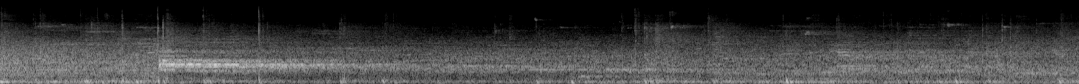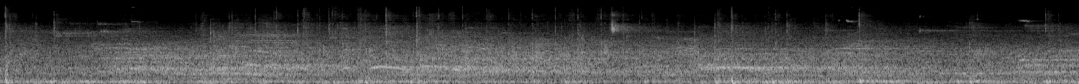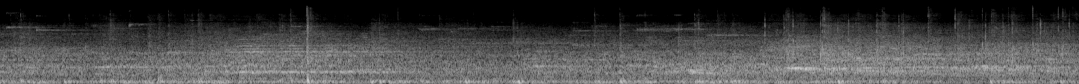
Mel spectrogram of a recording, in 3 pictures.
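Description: Volleyball gym hubbub in a large, echoing hall: players' voices and chatter with scattered thumps of balls on hands and the hardwood floor.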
